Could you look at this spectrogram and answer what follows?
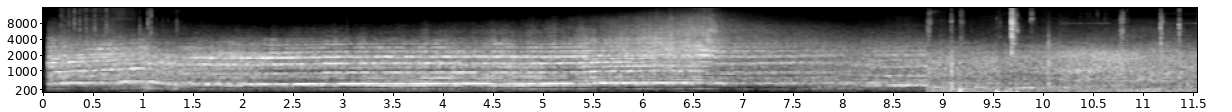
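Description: An Aprilia RSV4 motorcycle engine runs loud and close, its rich harmonic drone holding steady with a slight rise and fall in pitch, then cut off near the end by a sudden low thump and rustle.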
